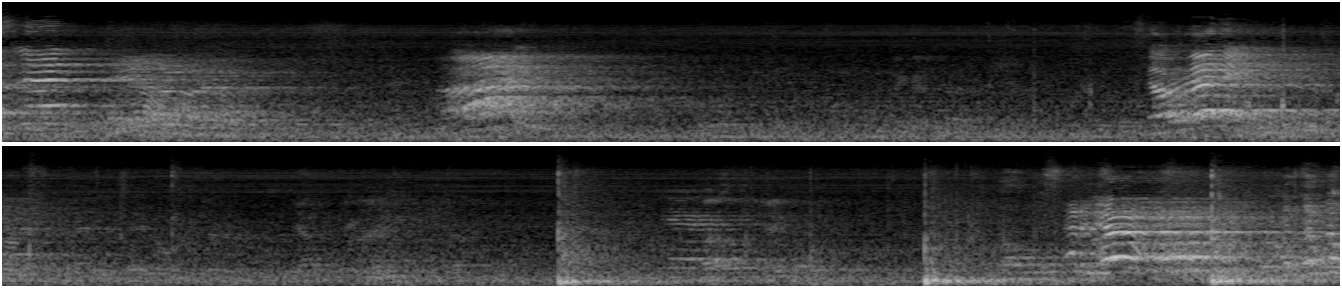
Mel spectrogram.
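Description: Young women shout and call out in a large echoing hall.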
